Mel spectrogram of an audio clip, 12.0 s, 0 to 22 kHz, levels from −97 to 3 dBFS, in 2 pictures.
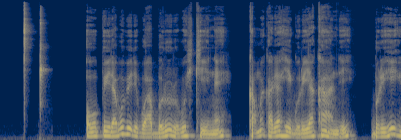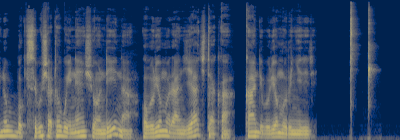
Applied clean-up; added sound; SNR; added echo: none; none; none; none.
